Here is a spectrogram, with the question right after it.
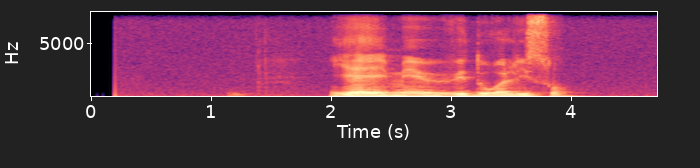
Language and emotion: Russian, neutral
